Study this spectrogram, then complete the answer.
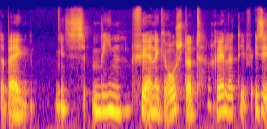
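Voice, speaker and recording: A woman speaks at a medium pitch with a somewhat breathy quality. Her intonation stays fairly even. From rural Austria. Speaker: podcast co-host. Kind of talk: casual chat.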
